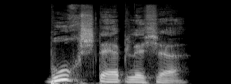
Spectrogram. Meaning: inflection of buchstäblich: 1. strong/mixed nominative/accusative feminine singular 2. strong nominative/accusative plural 3. weak nominative all-gender singular
- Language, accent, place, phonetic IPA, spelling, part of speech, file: German, Germany, Berlin, [ˈbuːxˌʃtɛːplɪçə], buchstäbliche, adjective, De-buchstäbliche.ogg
